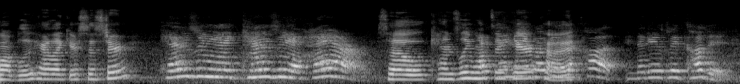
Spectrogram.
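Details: 7-year-old child diagnosed on the autism spectrum, repeating phrases about a movie during a haircut; echolalia.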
